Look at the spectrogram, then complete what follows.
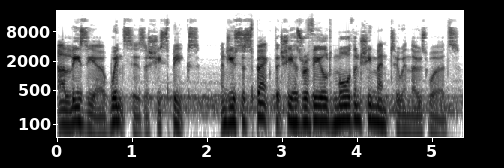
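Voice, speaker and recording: A man narrating a fantasy game quest as a storyteller, in measured, literary sentences. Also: lowish voice, animated, background noise, lightly acted. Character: male second-person storyteller of a fantasy quest.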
